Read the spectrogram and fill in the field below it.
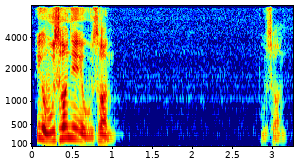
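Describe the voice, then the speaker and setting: A middle-aged man preaching a sermon as pastor in a church. He swings from loud, emphatic outbursts to quiet, confiding asides. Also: on the high side, very animated, unhurried, no room sound, studio quality. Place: church sanctuary.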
